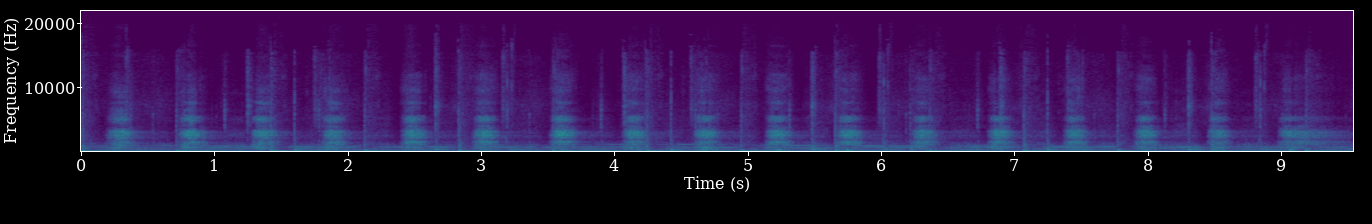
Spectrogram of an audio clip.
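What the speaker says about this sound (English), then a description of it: "take another round of fire's breath here. Big breath in. Quick breaths out." Yoga breath of fire during a vinyasa flow session: rapid forceful nasal exhalations in a quick, even rhythm, about two per second, close and loud with no speech.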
